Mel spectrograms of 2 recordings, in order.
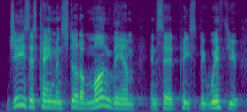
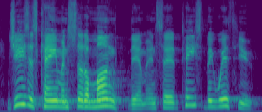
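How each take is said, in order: No difference in how they are said.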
